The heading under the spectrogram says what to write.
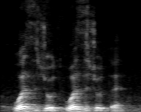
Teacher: خلط صوت السين بالزاي بحرف الزاي هذا موجود في بعض العاميات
